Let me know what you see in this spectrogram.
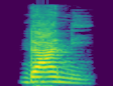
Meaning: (noun) inside, interior; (adverb) inside; in
- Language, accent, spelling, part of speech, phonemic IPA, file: Swahili, Kenya, ndani, noun / adverb, /ˈⁿdɑ.ni/, Sw-ke-ndani.flac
